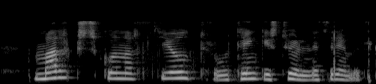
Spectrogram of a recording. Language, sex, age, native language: Icelandic, female, 20-29, Icelandic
